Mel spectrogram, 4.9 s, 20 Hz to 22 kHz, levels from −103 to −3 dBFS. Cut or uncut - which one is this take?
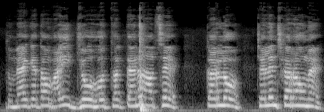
uncut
